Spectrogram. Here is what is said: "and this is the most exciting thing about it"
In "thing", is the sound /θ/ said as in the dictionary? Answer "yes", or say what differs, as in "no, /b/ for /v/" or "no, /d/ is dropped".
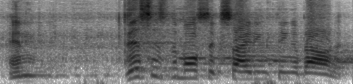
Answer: yes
